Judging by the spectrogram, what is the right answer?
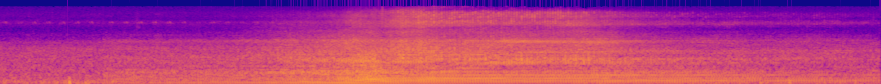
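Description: A passing motor vehicle's engine: the sound swells to its loudest just under three seconds in, then slowly fades away.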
